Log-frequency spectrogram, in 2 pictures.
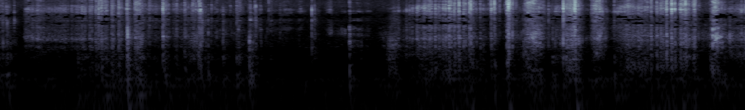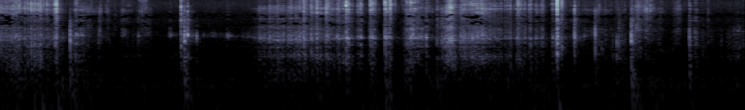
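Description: A utility knife blade carves and scrapes flakes off one end of a dry, pale yellow soap bar held in the hand. Crisp, bright scraping and shaving strokes come in bursts of dense, papery crackle with quiet pauses between them. There is almost no low end.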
